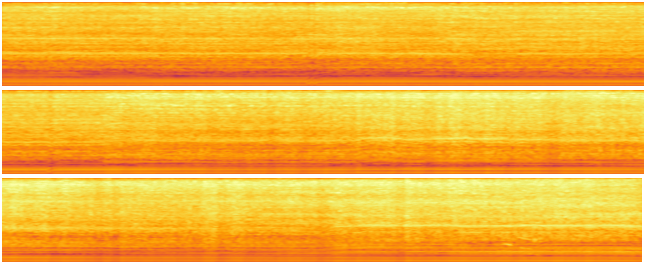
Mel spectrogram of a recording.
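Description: A small engine drones steadily close by.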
